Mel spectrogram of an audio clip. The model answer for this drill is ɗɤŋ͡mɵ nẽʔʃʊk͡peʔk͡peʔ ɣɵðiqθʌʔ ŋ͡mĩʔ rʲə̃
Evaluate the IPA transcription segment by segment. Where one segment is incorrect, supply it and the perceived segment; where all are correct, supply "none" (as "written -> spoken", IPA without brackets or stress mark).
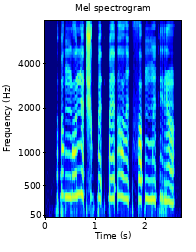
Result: q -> ʔ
